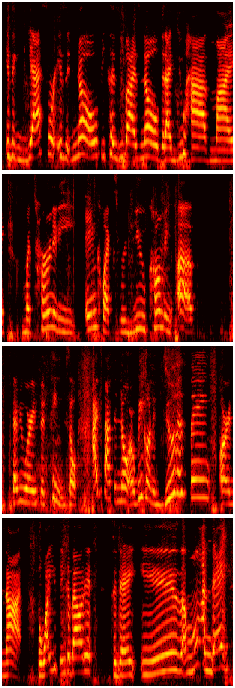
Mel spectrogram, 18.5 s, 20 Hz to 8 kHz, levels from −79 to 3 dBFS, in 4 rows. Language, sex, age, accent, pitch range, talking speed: English, female, 20-39, American, 200-270 Hz, 155 wpm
